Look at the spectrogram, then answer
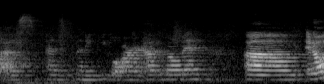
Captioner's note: none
